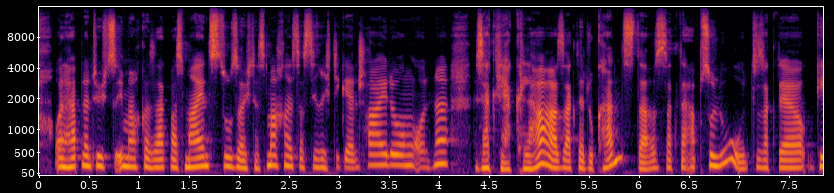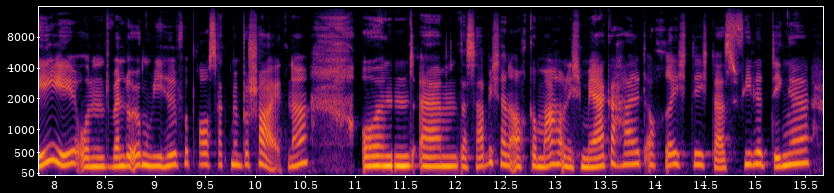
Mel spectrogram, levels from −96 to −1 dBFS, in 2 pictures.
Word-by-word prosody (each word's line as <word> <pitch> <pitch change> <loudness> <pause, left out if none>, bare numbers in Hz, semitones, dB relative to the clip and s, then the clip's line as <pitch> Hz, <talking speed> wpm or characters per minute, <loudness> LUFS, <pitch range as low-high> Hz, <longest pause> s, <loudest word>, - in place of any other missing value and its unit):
und 190 -1 +2
habe 195 +3 +1
natürlich 210 -1 0
zu - - +4
ihm 200 -2 +2
auch 190 -1 -2
gesagt: 175 -2 -2
„Was 175 0 -1
meinst 195 +4 +4
du? 205 - +1
Soll 180 -3 0
ich 155 - -4
das 160 - -4
machen? 220 -1 0
Ist 195 - -4
das 180 - 0
die 185 - -4
richtige 175 +1 -6
Entscheidung?“ 230 +6 -2
Und 175 -5 -9
ne, 255 +1 +1
er 160 - -11
sagt: 165 -1 +1
„Ja 140 -2 0
klar“, 165 - +2
sagt 160 0 -3
er. 165 - -1
„Du 150 - -6
kannst 305 - 0
das“, 150 +4 0
sagt 170 0 -6
er. 175 - -4
„Absolut“, 220 - -1
sagt 170 -1 -6
er, 165 0 0
„geh 245 - +3
und 195 -3 0
wenn 200 +1 +3
du 210 - +2
irgendwie 220 -2 +2
Hilfe 230 +5 -1
brauchst, 240 -2 -5
sag 235 0 -11
mir 235 -1 0
Bescheid, 235 0 -2
ne?“ 240 +8 -1 0.5
Und, 210 +1 +5
ähm, 205 0 +3
das 195 -1 -3
habe 205 +7 -3
ich 280 - -7
dann 240 -2 0
auch 195 -1 -2
gemacht 205 +5 0
und 210 - 0
ich 185 0 -3
merke 200 +6 +1
halt 240 +1 -3
auch 230 -1 -8
richtig, 235 0 -3
dass 165 -4 -3
viele 245 +1 0
Dinge, 235 +5 +1
205 Hz, 240 wpm, -27 LUFS, 180-230 Hz, 0.5 s, Und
